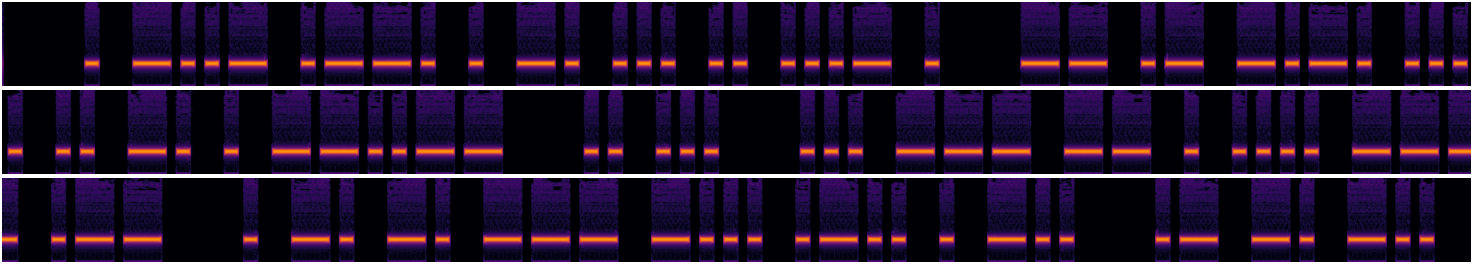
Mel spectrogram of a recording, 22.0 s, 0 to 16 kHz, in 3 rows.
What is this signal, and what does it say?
Morse code, heard as a keyed tone, about 20 wpm, 1000 Hz. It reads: EXPENSIVE MACHINE, IS SOMEHOW ENNOBLED AND
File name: qotdfiles / 20wpm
